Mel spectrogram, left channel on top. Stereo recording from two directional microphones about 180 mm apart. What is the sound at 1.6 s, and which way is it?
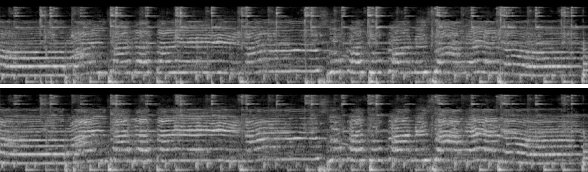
Music, 30° left (ahead or behind).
